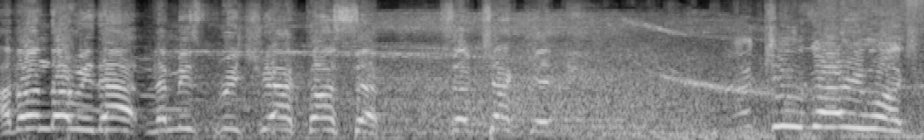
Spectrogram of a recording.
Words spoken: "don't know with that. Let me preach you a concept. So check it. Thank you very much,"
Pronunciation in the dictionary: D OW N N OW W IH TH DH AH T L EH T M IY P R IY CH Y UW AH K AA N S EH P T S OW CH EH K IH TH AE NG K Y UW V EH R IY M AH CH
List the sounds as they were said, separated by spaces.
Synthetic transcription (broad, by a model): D OW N N OW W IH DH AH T L EH T M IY P R IY CH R AH K AA N S EH P T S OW CH EH K IH T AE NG K Y UW V EH R IY M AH CH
